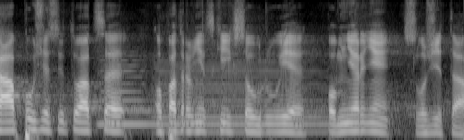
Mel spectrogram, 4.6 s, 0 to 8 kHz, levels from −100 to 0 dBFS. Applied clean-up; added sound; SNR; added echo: none; Wind instrument, woodwind instrument; 16 dB; none.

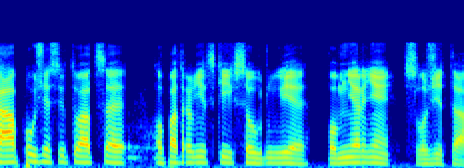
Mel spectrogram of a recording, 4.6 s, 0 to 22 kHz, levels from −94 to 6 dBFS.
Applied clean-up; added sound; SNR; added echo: neural diffusion model UNIVERSE++.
